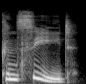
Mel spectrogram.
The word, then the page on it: concede: British English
